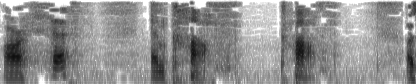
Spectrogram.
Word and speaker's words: Kaf: This consonant is often spelled with a Q, same sound though, Kaf. In fact, that K sound that you hear, this letter, Kaf, is one of three K sounds in the Hebrew language.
